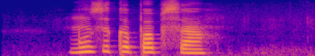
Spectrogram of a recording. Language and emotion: Russian, neutral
